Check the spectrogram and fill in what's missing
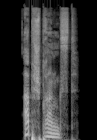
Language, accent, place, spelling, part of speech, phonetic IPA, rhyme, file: German, Germany, Berlin, absprangst, verb, [ˈapˌʃpʁaŋst], -apʃpʁaŋst, De-absprangst.ogg
- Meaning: second-person singular dependent preterite of abspringen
